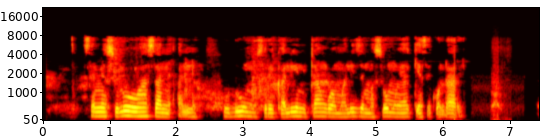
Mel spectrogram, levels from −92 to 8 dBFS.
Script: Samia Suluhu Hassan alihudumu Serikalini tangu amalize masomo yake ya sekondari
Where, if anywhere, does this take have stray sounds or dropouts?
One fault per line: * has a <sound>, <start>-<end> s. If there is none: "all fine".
* has a bark, 6.7-7.0 s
